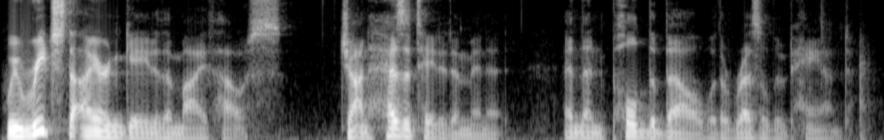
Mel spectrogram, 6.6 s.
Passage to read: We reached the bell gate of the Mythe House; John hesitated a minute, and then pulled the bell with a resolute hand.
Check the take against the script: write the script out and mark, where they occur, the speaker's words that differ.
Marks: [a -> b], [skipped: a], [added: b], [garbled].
We reached the [bell -> iron] gate of the Mythe House; John hesitated a minute, and then pulled the bell with a resolute hand.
